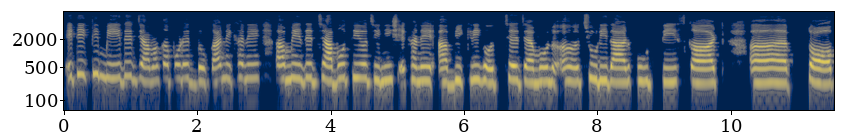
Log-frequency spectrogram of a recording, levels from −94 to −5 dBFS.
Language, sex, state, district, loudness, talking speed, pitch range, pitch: Bengali, female, West Bengal, Dakshin Dinajpur, -25 LUFS, 120 wpm, 250-300 Hz, 270 Hz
